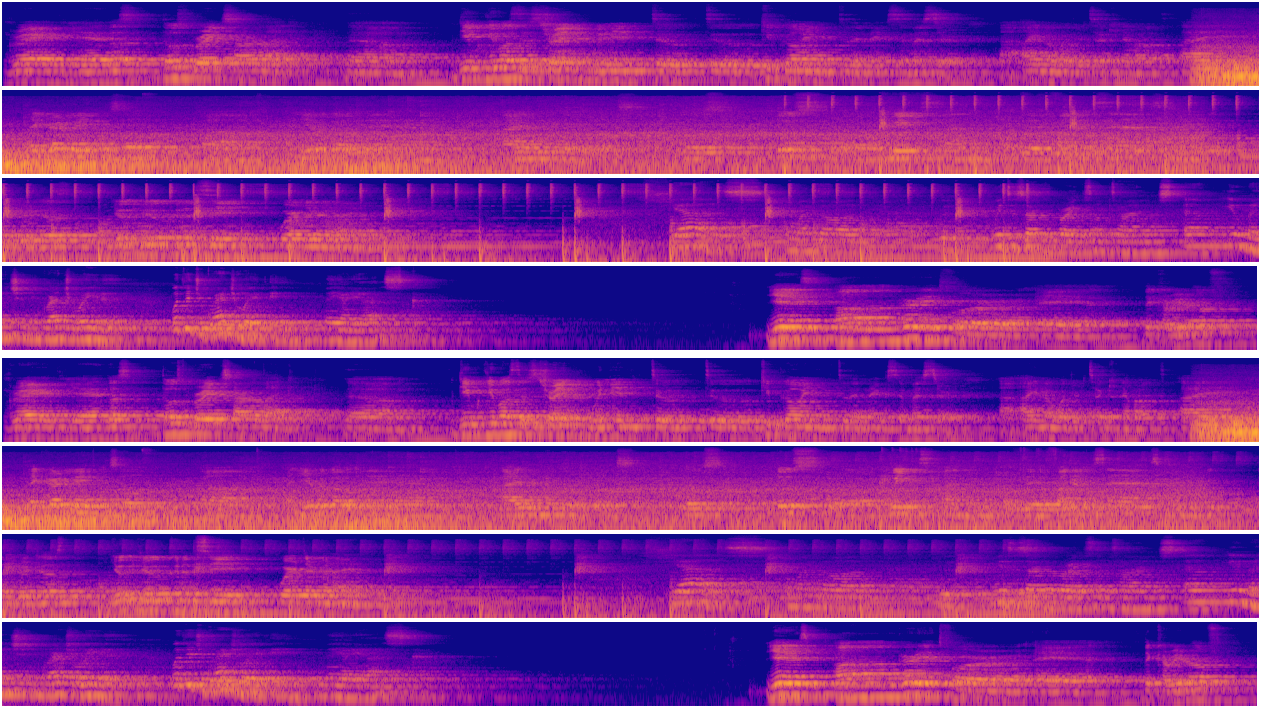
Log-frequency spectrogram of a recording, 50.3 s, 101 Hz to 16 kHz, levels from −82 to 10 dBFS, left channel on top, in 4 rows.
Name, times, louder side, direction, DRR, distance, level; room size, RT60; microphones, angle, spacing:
voice 1, 0.0-1.3 1.6-2.9 3.4-4.1 4.5-9.5 10.0-12.4 12.8-14.0 14.5-15.1 15.4-17.1 17.5-18.9 19.3-19.8 20.3-24.8 25.1-25.7 26.2-27.5 27.9-28.8 45.3-48.8 49.1-49.9, right 1 dB, 40° right, -1 dB, 1.1 m, -26 dB
sound 1, 11.9-24.6, equal, ahead, 1.4 m, -23 dB
sound 2, 20.4-35.6, left 4 dB, 85° left, 0.4 m, -30 dB
voice 2, 30.9-41.9, left 1 dB, 55° left, -1 dB, 1.1 m, -28 dB
9.1 x 5.9 x 3.0 m, 2.7 s
head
